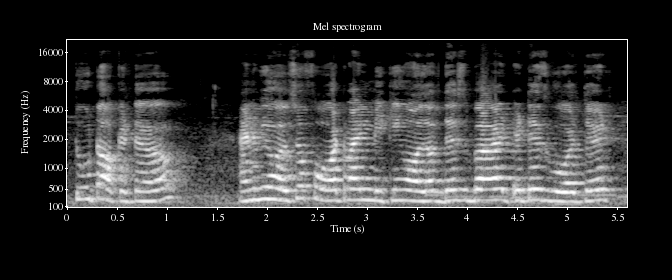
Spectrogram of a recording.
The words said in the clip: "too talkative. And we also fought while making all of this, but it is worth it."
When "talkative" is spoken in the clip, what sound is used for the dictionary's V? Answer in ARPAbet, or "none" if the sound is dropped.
none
